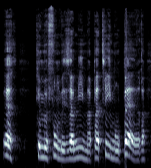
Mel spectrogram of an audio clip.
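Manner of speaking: éclat bien plus fort, défiant; Andry rejette père et patrie, éclat fier et fort; fière révolte. Acted. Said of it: "Reprit Andry en relevant fièrement le front". (éclat de voix fier et défiant)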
